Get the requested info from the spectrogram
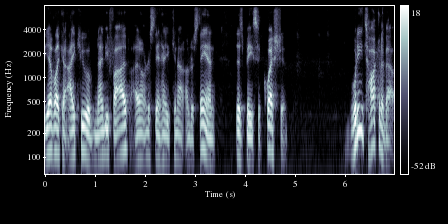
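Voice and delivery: dry, straight-faced, deadpan and condescending. Retelling what they told a lady who kept asking questions: retelling a deadpan remark. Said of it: "the way I say it's so straight face".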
